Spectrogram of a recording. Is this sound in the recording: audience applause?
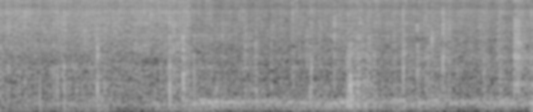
no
